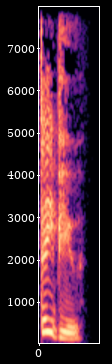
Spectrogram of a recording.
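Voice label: "debut", English, British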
